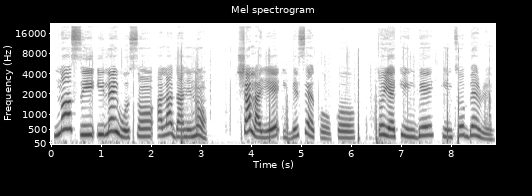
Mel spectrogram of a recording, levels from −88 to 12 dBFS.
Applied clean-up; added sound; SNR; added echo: classical method spectral subtraction.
